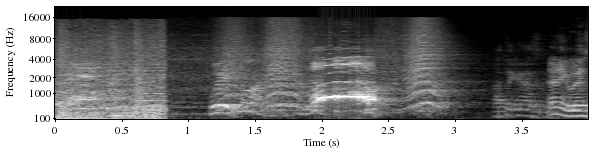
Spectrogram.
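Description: Background music cuts off abruptly just under a second in. A person's voice follows with a few drawn-out, wordless sounds that rise and fall in pitch, the loudest about two seconds in.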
